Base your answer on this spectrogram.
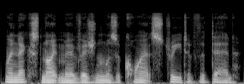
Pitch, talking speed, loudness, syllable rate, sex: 100 Hz, 270 wpm, -18 LUFS, 6.1 syllables/s, male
